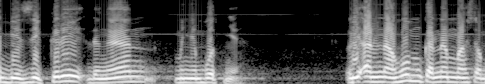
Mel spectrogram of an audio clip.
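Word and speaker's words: بذكر: Awas bacanya jangan bizakari, nanti alat laki-laki ya menyebutnya, jangan mentang-mentang wah ini kan gundul Pak Ustadz, Pak Kiai, boleh bacanya seenaknya, enggak boleh. Jadi di sini bizikri, dengan menyebutnya.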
